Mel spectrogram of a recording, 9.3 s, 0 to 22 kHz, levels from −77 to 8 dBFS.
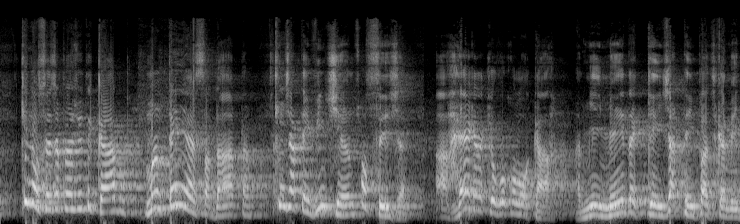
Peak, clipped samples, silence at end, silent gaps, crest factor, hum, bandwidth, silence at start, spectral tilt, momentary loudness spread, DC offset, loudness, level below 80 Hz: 0 dBFS; 0.2%; 0 s; none; 12 dB; none; 16 kHz; 0 s; -4.5 dB/octave; 8 LU; under 0.1%; -12 LUFS; -50 dBFS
